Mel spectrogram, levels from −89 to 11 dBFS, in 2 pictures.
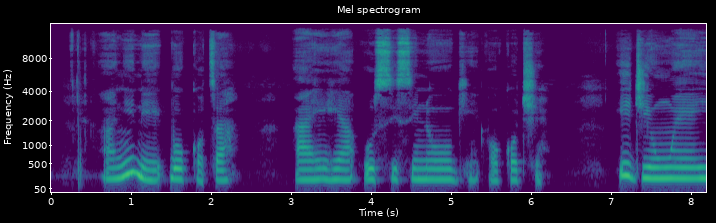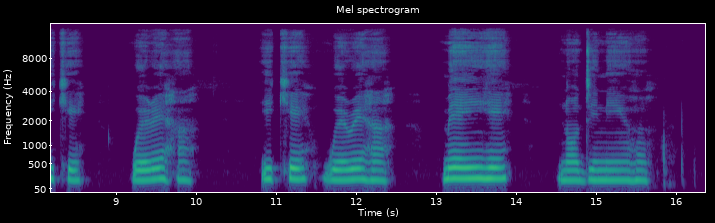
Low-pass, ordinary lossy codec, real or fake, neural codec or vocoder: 14.4 kHz; MP3, 96 kbps; real; none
